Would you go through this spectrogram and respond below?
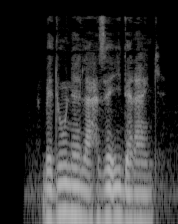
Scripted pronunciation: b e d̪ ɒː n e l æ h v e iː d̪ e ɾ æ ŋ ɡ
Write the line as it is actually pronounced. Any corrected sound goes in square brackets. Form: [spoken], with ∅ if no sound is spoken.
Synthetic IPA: b e d̪ [uː] n e l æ h [z] e iː d̪ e ɾ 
